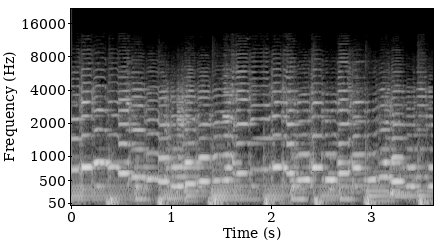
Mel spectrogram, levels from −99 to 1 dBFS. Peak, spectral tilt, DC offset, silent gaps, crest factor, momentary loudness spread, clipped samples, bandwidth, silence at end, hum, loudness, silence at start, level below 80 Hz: -8 dBFS; -5.5 dB/octave; under 0.1%; none; 14 dB; 3 LU; under 0.1%; 9.8 kHz; 0 s; none; -22 LUFS; 0 s; -34 dBFS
